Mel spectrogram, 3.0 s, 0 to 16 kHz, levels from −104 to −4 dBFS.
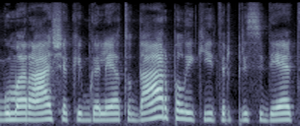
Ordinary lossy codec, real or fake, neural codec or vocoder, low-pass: AAC, 96 kbps; real; none; 14.4 kHz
